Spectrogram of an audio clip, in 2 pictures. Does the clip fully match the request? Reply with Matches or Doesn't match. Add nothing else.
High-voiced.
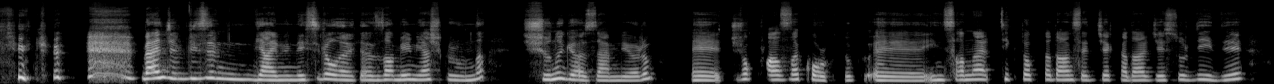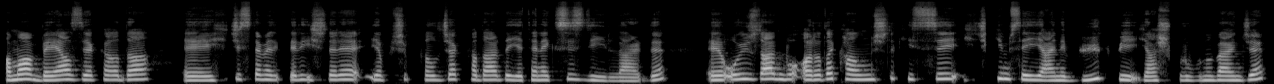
Matches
